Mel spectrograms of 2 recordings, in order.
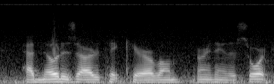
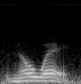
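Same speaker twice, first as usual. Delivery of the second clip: ordinary talk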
